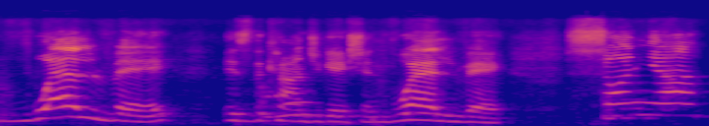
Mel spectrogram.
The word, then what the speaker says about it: vuelve: You're just uncertain about pronunciation. Vuelve is the conjugation.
